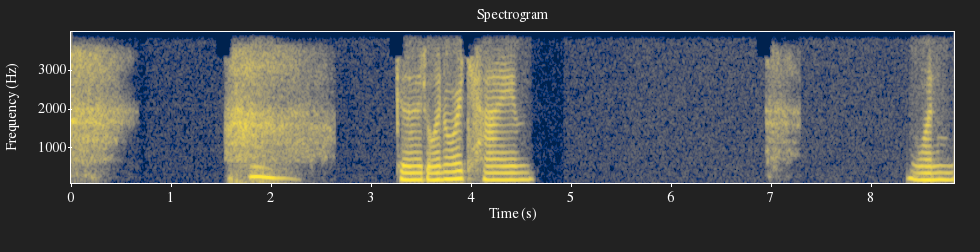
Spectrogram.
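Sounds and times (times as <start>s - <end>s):
deep breaths in and out during a guided breathing exercise: 0.0s - 0.7s, 1.5s - 2.7s, 6.9s - 7.4s
speech: 1.8s - 2.2s, 3.3s - 4.7s, 8.4s - 8.8s.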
